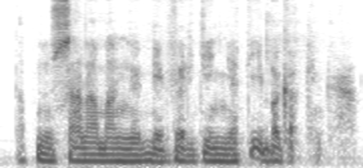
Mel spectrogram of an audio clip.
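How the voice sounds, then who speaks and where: A commanding Filipino boss in an Ilocano radio drama. His voice sits low and is recorded dry and close. He speaks to his people with guarded authority. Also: flat delivery, quick pace, husky, dry recording. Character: commanding, secretive male boss and husband addressed as Gob.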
